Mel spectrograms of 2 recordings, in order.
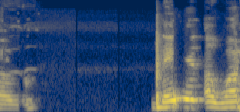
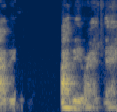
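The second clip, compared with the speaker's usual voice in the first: sneaky whisper; 7 semitones lower, 11 dB quieter, much faster than usual. Retold or imitated. Imagined boyfriend sneaking away.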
